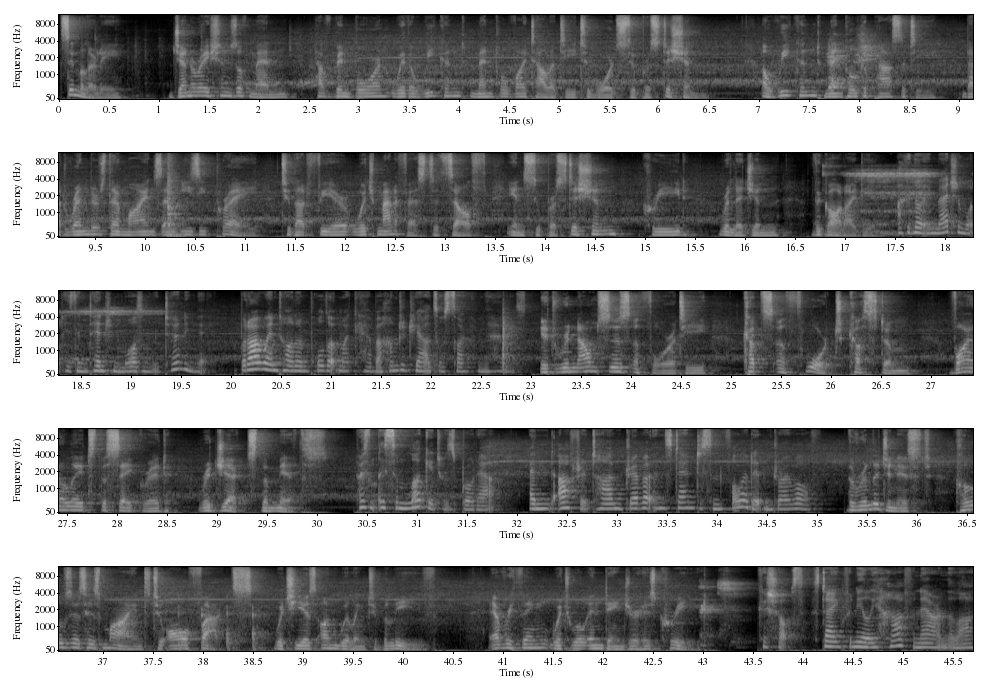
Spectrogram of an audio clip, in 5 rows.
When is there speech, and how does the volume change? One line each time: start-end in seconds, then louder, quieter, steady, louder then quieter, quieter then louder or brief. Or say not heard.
0.0-45.6 steady.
